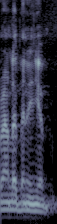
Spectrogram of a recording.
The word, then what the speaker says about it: aluminium: aluminum, you know, but it's nice to hear aluminium every now and again. I actually think it's pretty poetic. Aluminium, actually. No, it's not. I just absolutely butchered it. I can't do it. It's aluminum.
